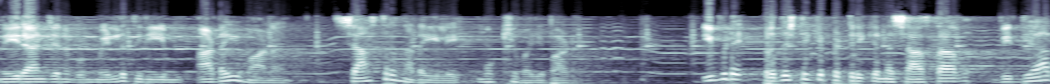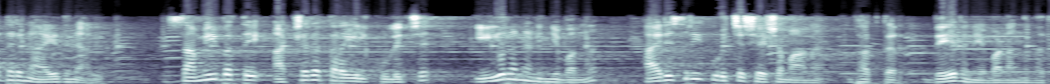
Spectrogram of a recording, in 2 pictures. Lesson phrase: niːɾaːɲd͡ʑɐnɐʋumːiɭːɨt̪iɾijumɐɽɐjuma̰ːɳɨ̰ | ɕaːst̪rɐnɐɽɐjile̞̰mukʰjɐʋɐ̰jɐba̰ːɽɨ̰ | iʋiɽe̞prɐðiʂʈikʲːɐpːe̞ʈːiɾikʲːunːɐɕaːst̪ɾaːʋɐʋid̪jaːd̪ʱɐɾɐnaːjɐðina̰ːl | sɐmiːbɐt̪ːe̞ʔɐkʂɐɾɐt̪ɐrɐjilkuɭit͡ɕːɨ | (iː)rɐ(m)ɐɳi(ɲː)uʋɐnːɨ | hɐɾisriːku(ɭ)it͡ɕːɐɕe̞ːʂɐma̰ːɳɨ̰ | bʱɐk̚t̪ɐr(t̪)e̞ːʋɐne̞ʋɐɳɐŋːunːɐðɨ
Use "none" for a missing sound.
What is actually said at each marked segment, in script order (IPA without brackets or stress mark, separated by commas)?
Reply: iː, n, ɲː, r, d̪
